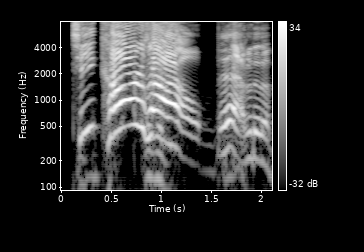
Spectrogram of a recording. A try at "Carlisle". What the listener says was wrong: Carlisle. Usually the S is silent.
